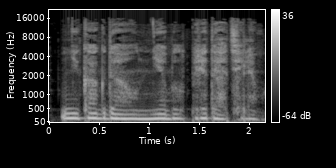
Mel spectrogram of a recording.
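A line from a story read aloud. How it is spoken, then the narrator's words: Quiet, flat. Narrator (Russian): тихо и бесцветно проговорила Костелла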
